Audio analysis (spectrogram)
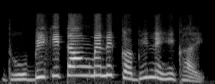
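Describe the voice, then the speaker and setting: A woman's voice: high voice, very animated, moderate pace, pushed and bright, no echo, pitched above the performer's own voice, heavily acted. A woman voicing a hard-of-hearing old male office clerk who keeps getting things wrong in a storybook reading. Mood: muddled. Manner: confused, repeats things wrong.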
